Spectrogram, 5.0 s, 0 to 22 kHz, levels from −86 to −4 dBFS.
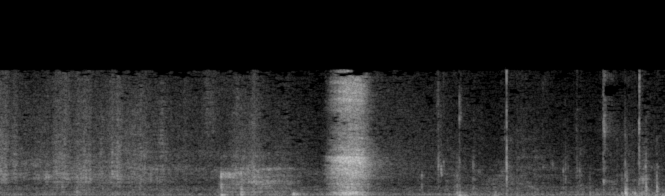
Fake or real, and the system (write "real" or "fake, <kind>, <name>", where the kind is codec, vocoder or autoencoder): real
